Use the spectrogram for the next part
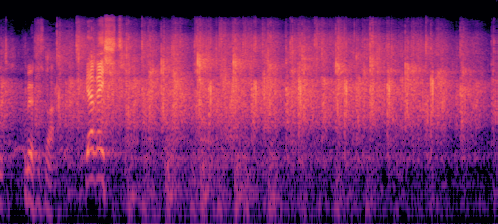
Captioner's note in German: Beifall bei der FDP und der SPD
